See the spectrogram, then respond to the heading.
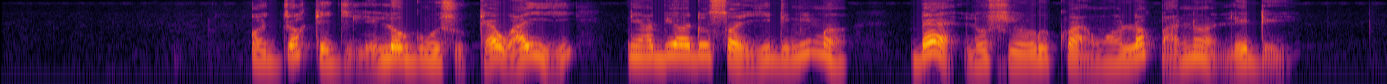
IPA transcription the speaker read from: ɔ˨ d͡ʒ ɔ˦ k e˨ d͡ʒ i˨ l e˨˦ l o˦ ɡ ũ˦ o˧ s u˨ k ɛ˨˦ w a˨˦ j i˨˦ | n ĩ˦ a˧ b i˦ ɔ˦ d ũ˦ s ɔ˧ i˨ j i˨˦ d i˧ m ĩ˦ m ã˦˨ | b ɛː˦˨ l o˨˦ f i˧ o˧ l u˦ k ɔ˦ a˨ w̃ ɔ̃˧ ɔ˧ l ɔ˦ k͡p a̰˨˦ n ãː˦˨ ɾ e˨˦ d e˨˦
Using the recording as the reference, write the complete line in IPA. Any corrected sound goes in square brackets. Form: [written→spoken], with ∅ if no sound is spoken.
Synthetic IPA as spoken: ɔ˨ d͡ʒ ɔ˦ k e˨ d͡ʒ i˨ l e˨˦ l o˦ ɡ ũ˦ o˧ [s→ʃ] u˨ k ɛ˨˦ w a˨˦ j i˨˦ | n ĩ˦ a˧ b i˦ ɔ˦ d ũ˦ s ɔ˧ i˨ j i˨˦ d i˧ m ĩ˦ m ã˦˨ | b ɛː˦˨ l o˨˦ f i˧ o˧ [l→ɾ] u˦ k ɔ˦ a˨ w̃ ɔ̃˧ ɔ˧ l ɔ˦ k͡p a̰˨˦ n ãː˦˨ [ɾ→l] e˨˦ d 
